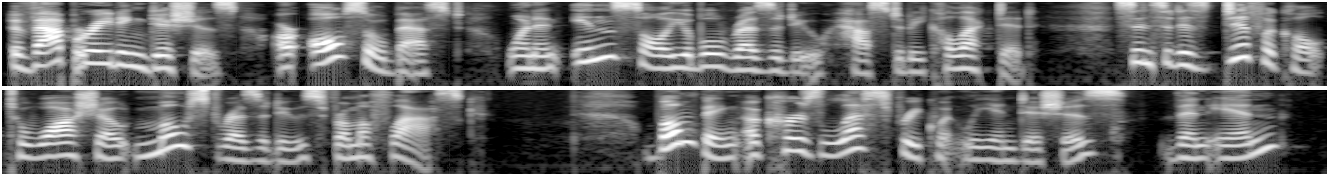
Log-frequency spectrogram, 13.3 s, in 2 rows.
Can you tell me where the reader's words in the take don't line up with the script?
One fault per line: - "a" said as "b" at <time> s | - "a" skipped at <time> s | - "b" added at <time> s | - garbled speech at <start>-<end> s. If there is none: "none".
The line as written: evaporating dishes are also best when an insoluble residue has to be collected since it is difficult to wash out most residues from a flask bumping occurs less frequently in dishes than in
none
